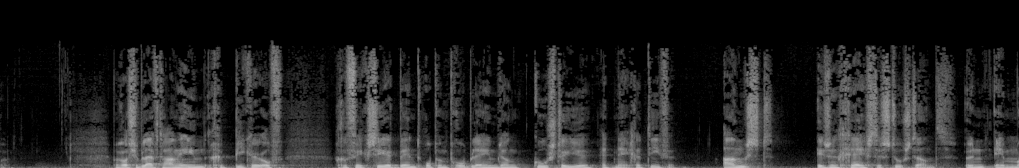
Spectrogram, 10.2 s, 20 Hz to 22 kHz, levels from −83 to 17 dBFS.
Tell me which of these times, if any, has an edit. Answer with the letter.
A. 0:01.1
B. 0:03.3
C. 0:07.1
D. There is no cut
C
